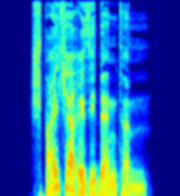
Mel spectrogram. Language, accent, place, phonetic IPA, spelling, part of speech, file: German, Germany, Berlin, [ˈʃpaɪ̯çɐʁeziˌdɛntəm], speicherresidentem, adjective, De-speicherresidentem.ogg
- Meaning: strong dative masculine/neuter singular of speicherresident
